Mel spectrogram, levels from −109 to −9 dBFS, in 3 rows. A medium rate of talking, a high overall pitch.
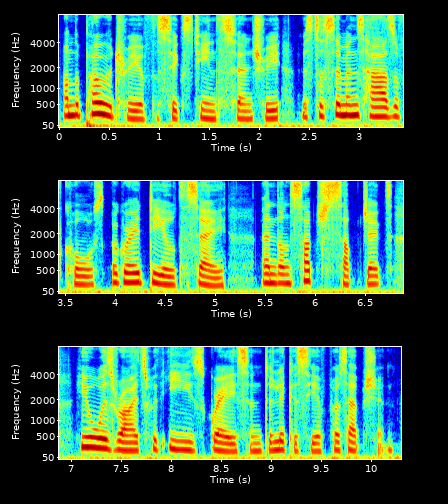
Yes: average, 180 wpm; high, 195 Hz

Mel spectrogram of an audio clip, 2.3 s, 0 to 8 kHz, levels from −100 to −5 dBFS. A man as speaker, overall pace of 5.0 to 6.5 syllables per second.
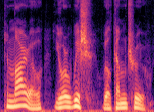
No: male; 4.3 syllables/s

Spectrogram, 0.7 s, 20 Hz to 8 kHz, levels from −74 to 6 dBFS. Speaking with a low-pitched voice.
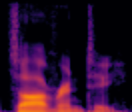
Yes: very low, 85 Hz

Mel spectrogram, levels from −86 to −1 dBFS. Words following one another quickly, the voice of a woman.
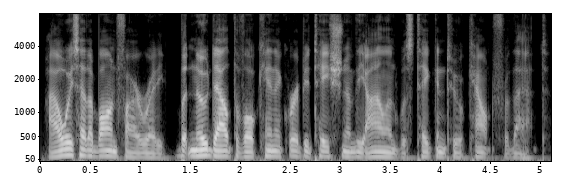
No: fast, 245 wpm; male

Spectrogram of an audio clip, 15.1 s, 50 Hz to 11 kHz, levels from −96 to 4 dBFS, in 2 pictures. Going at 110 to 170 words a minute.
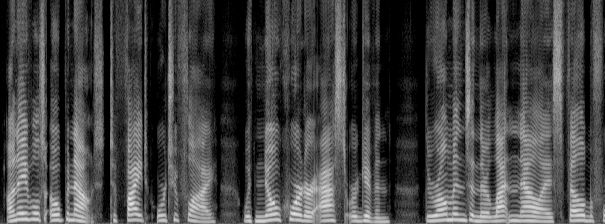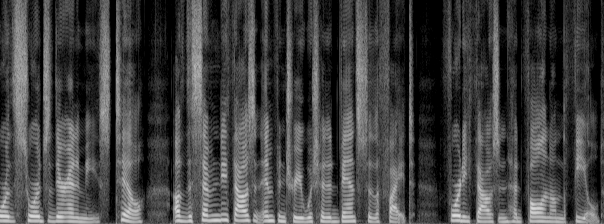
No: average, 185 wpm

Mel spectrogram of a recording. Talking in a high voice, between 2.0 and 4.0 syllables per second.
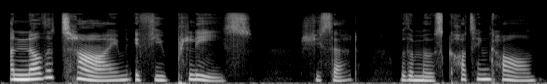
Yes: high, 205 Hz; 3.6 syllables/s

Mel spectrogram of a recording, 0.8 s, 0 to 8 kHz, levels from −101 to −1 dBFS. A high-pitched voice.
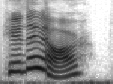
Yes: very high, 290 Hz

